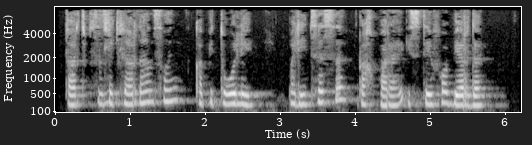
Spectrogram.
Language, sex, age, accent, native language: Uzbek, female, 19-29, Andijon, Uzbek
